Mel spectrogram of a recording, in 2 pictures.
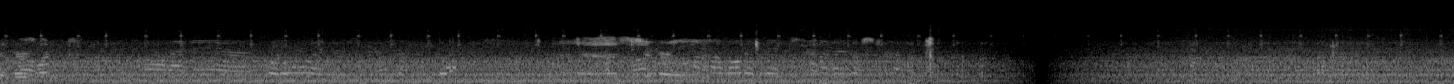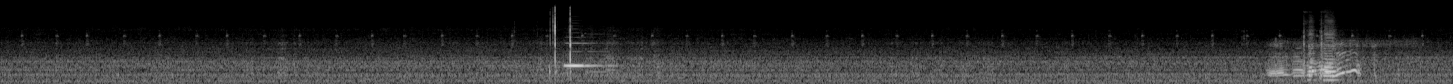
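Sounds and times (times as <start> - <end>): fast regular ticking: 0.0 - 27.3
truck engine and road noise: 0.0 - 29.0
sharp click: 19.7 - 20.8
short beep: 20.0 - 20.8.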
